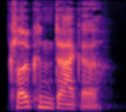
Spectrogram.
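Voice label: "cloak-and-dagger", British English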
